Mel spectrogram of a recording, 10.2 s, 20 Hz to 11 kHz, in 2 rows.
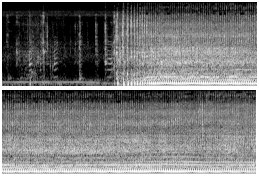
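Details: Bolens 22-inch side-discharge push mower with a Briggs & Stratton 500 series engine, after a no-spark no-start fix: pull cord, then it catches and settles into a strong, steady, even drone in thick grass. Runs healthy.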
